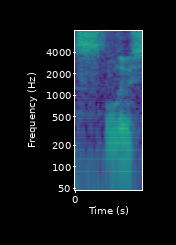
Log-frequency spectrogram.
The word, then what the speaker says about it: sluice: It's pronounced sluice juice. Is it really? Sluice? I guess. I just think of juice. J-U-I-C-E. So I just say that's just like sluice.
